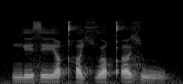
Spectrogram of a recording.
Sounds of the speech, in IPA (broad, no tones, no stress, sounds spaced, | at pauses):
ŋ e z eː qʰ ɤ ç o qʼ ɯ ɮ uː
